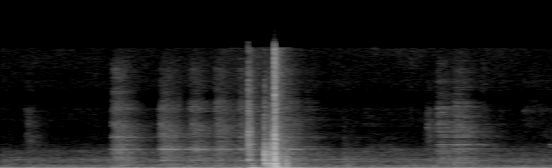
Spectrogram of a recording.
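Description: Quiet handling noises of small craft work, with one short, sharp click or knock about halfway through.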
